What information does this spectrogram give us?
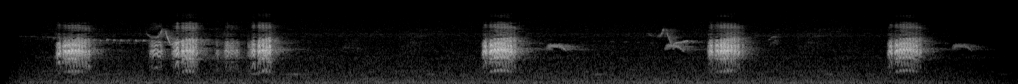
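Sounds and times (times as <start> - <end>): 
Acorn Woodpecker calls: 0.5 - 3.1, 4.8 - 7.6, 8.9 - 9.8.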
